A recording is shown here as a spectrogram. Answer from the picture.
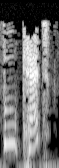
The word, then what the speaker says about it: Phuket: I don't mean to say it, but if I mispronounce it, it's Phuket, right? One of the strains in the vaccine, Phuket. I got to remember not to do a short U.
